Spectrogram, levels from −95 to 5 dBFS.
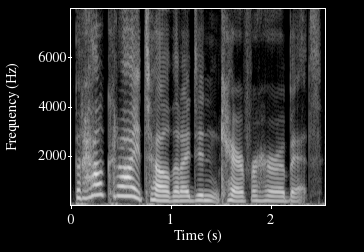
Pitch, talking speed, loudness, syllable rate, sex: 240 Hz, 305 wpm, -17 LUFS, 5.3 syllables/s, female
